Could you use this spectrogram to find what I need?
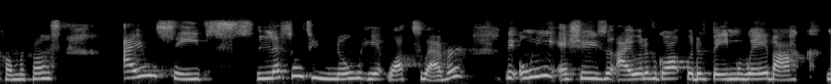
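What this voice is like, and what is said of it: Strong Northern Irish accent. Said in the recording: “we have quite a strong accent here in Northern Ireland”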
